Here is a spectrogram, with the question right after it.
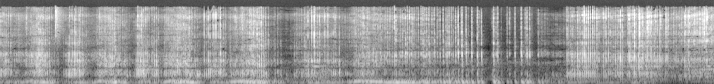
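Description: A single hand scratches hard and slowly with its fingernails along a large, hollow, black printed cardboard whisky gift tube lying horizontally. The scraping comes out as a continuous, rough, hollow rumble with a deep resonant body and little high-end brightness, swelling and easing with each stroke.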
